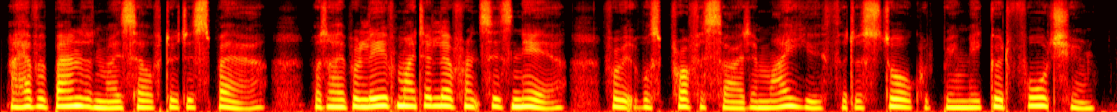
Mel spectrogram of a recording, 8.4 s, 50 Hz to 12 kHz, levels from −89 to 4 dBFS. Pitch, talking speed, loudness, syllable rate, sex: 210 Hz, 200 wpm, -17 LUFS, 5.7 syllables/s, female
